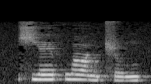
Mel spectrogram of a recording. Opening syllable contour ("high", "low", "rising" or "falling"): high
